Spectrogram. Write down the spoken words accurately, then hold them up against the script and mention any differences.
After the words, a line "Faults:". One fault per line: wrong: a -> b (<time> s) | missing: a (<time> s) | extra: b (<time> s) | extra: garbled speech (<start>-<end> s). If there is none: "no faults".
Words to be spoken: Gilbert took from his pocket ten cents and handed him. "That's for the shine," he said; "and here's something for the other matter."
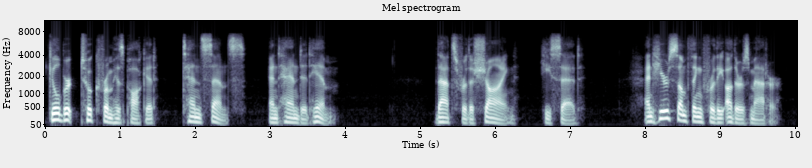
Gilbert took from his pocket ten cents and handed him. "That's for the shine," he said; "and here's something for the others matter."
Faults:
wrong: other -> others (9.1 s)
